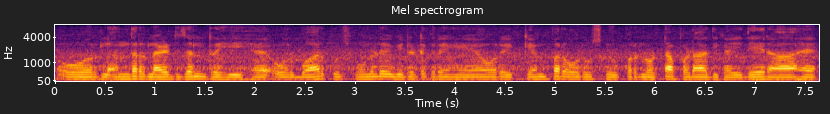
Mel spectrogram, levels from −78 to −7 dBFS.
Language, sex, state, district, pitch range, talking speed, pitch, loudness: Hindi, male, Rajasthan, Bikaner, 120-125 Hz, 195 wpm, 120 Hz, -18 LUFS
